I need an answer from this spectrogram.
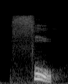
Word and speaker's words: faux: Faux. Okay, final X not pronounced, then you get this AU together, O, faux.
